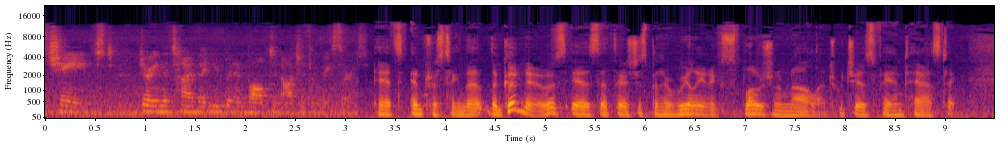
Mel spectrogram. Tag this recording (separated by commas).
Speech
